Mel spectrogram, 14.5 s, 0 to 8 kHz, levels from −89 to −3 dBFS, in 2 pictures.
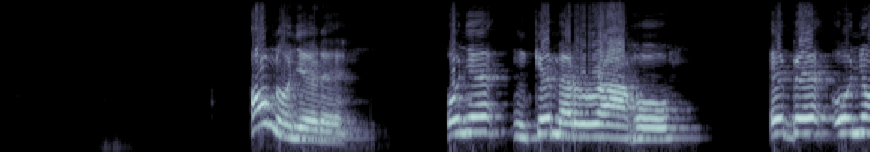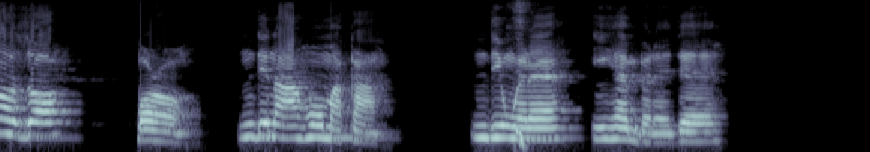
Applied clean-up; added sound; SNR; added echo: none; Whoosh, swoosh, swish; 5 dB; none.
